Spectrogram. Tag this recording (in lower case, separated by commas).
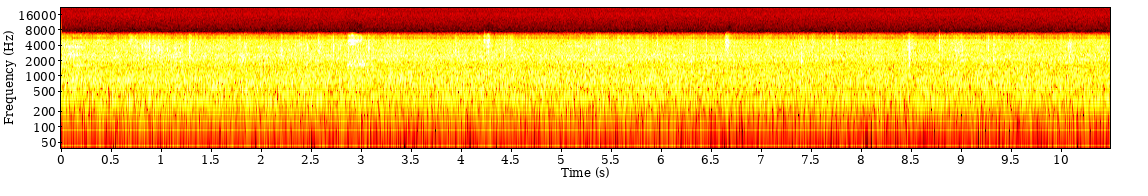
vehicle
